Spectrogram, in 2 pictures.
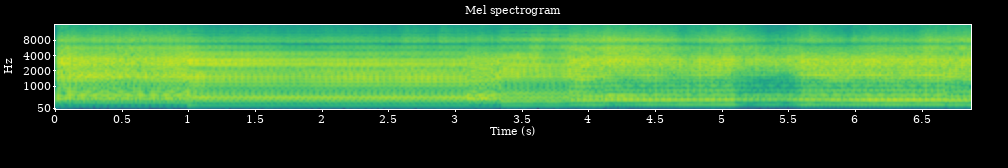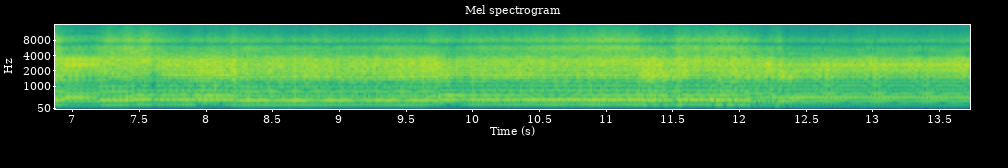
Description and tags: derived from a song about Francois, he is someone's cat :)
funny, vocoder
